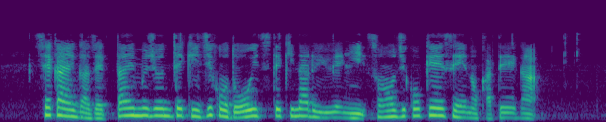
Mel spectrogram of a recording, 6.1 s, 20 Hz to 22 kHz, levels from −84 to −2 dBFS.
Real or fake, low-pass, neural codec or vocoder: real; 7.2 kHz; none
